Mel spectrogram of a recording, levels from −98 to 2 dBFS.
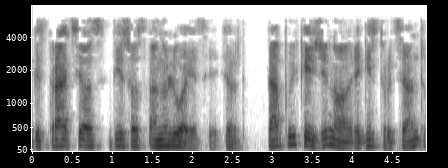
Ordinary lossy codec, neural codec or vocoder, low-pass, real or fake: MP3, 24 kbps; none; 7.2 kHz; real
